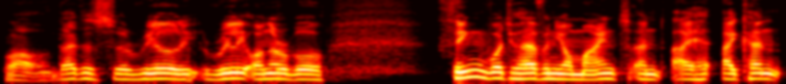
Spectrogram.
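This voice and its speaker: A German man hosting an interview, not a native English speaker, speaking in a friendly, slightly halting and admiring way. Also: a little high, steady tone, darkish tone, no echo, studio quality. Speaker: host.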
